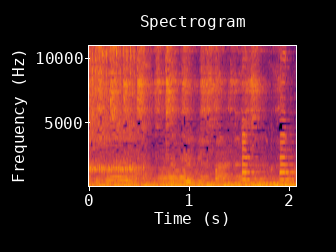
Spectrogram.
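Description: Mixed outdoor sound of voices and music, with a steady low hum underneath and a couple of short held tones.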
